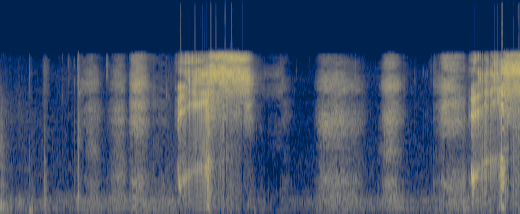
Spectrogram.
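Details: A woman has a sneezing fit while reading aloud: a rapid series of about six hissing, forceful sneezes with hitching breaths between them. She says the sneezes grew intense and violent, though her voice records louder than the sneezes.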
